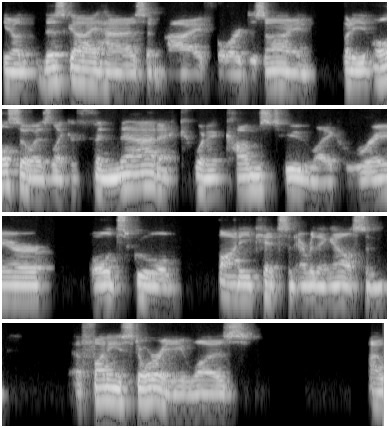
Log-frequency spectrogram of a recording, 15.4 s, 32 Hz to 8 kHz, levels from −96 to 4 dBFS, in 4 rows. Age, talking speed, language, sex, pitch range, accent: 30-49, 135 wpm, English, male, 95-115 Hz, American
